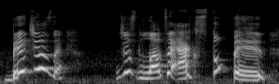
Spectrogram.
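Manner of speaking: ordinary delivery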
